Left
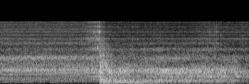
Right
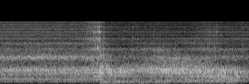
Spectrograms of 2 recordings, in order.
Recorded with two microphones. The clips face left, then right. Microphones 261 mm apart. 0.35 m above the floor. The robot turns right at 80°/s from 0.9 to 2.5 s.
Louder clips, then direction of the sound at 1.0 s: Left 6 dB; 90° left.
